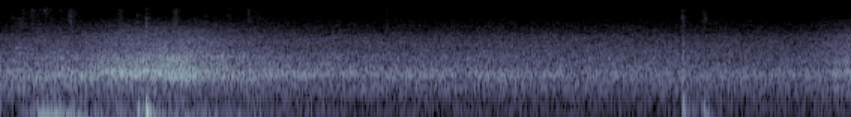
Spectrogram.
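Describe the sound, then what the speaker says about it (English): Football stadium crowd at an Oklahoma State college game, a broad steady roar and buzz after a score, filling the whole stretch with a few brief thumps mixed in. "this crowd is buzzing after that last score"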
